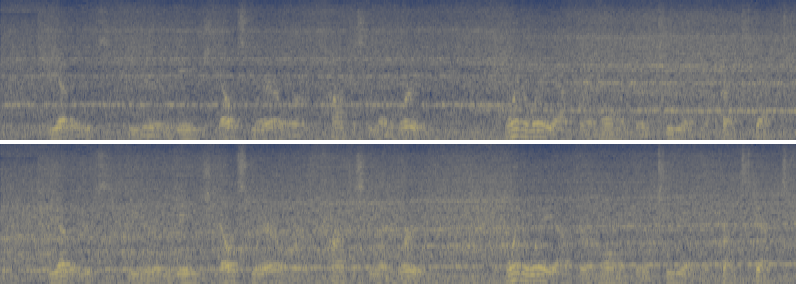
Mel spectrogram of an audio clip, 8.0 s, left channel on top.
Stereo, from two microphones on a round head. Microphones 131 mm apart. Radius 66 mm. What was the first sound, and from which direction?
A man speaking, 40° right (ahead or behind).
